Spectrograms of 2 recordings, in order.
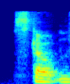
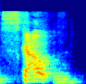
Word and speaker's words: Scoutton: Scoutton. Scoutton. Like a scout.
